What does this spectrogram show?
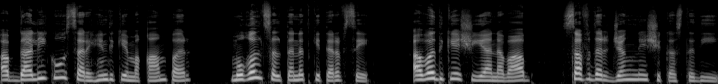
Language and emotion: Urdu, neutral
